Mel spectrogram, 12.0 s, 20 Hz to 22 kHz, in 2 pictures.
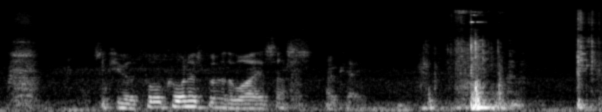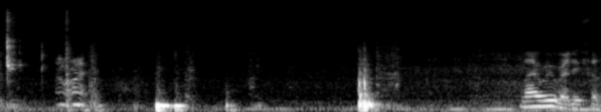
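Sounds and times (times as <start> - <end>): wooden box knocking on workbench: 7.6 - 8.5, 9.6 - 10.0.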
